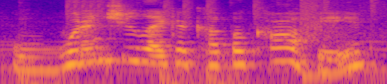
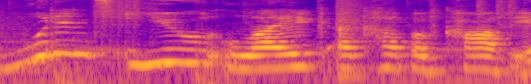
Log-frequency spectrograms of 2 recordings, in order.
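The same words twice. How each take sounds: First: The t and y blend into ch. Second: The t and y sounds stay separate. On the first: This is everyday casual speech. The speaker calls it right. "in everyday English, we say" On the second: The speaker is being very formal and proper. The speaker calls it wrong. "I wouldn't say, ... Unless I'm being super formal"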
